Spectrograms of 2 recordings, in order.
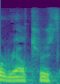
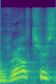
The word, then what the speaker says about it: Realtor: Realtor, not realtor. If you're saying realtor, you've been pronouncing it wrong this whole time. Do you see an A between the L and the T? No.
